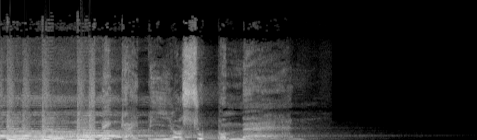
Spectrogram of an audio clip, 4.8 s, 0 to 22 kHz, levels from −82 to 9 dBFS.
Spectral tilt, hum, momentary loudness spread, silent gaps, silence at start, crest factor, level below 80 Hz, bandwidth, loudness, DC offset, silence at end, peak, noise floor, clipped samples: -4.5 dB/octave; none; 11 LU; none; 0 s; 14 dB; -24 dBFS; 19.5 kHz; -12 LUFS; under 0.1%; 1.85 s; 0 dBFS; -76 dBFS; 0.1%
